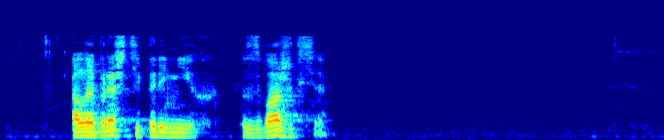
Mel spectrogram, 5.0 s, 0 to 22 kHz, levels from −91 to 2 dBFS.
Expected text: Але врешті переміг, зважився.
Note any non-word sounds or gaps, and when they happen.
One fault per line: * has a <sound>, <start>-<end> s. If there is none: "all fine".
all fine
